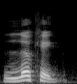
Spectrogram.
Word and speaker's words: looking: o sound while looking please remember llk ing is the earth sound and not the OOD not looking but looking while looking at all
